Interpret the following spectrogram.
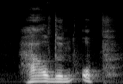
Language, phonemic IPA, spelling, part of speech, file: Dutch, /ˈhaldə(n) ˈɔp/, haalden op, verb, Nl-haalden op.ogg
- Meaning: inflection of ophalen: 1. plural past indicative 2. plural past subjunctive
